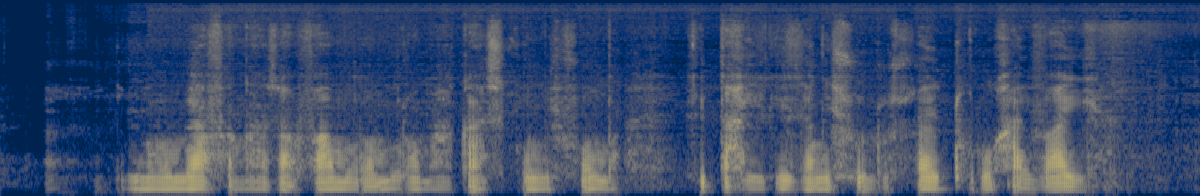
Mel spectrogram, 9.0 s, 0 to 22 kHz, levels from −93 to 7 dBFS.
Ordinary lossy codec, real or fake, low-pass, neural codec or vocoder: none; real; none; none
